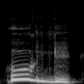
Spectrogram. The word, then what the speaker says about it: Haugen: Francis Hugen. Haugen geschrieben. Haugen. Francis Haugen. Aber sie spricht sich selbst auch Haugen aus.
